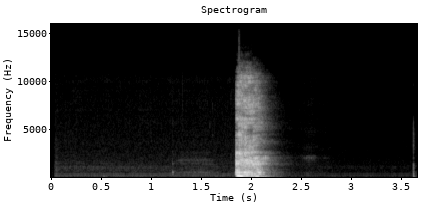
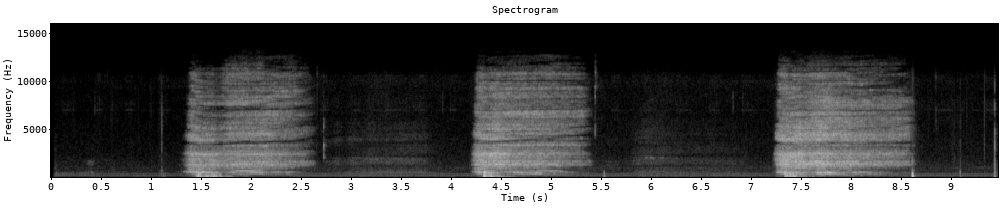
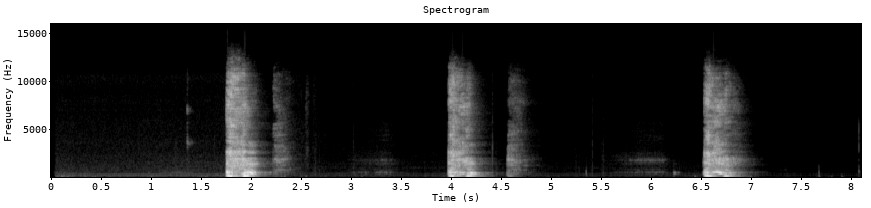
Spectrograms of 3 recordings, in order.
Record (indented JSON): {
  "cough_length": "3.7 s",
  "cough_amplitude": 29780,
  "cough_signal_mean_std_ratio": 0.21,
  "exhalation_length": "9.5 s",
  "exhalation_amplitude": 5381,
  "exhalation_signal_mean_std_ratio": 0.49,
  "three_cough_length": "8.1 s",
  "three_cough_amplitude": 27103,
  "three_cough_signal_mean_std_ratio": 0.24,
  "survey_phase": "beta (2021-08-13 to 2022-03-07)",
  "age": "45-64",
  "gender": "Male",
  "wearing_mask": "No",
  "symptom_none": true,
  "smoker_status": "Current smoker (1 to 10 cigarettes per day)",
  "respiratory_condition_asthma": false,
  "respiratory_condition_other": false,
  "recruitment_source": "REACT",
  "submission_delay": "0 days",
  "covid_test_result": "Negative",
  "covid_test_method": "RT-qPCR",
  "influenza_a_test_result": "Negative",
  "influenza_b_test_result": "Negative"
}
